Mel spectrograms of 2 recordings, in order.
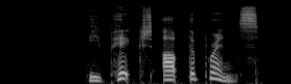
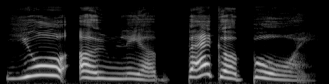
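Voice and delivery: mocking schoolboys; 8 semitones higher, 10 dB louder than usual. Schoolboys mock the beggar prince.

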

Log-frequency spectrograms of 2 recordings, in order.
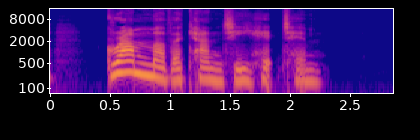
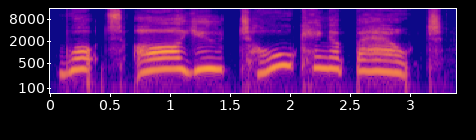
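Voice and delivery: high, slow, louder question; worried mother; 9 semitones higher, 5 dB louder than usual. A narrator's reading. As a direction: voice a mother puzzled by her son. Worried mother questions her son.

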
